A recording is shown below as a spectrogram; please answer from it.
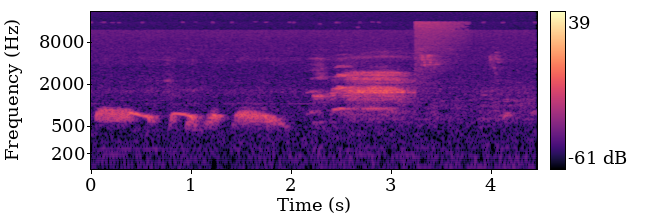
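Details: Spotted dove's low, mellow coos open the phrase, then a louder, higher harsh call from another bird cuts in, with a soft noisy backdrop.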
